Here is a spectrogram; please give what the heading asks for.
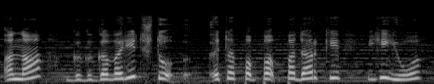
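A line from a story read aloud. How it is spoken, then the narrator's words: Stammering. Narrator (Russian): заикаясь, проговорила служанка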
